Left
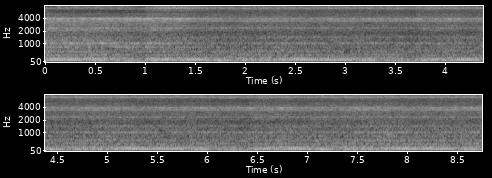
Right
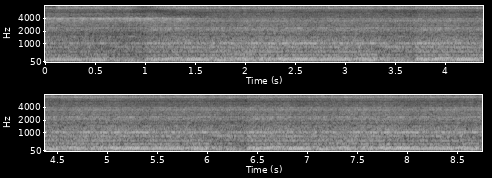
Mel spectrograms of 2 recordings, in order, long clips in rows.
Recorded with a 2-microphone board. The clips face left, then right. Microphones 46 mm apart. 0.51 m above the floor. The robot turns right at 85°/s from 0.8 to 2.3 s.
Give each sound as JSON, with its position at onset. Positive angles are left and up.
{"t": 0.0, "sound": "an engine running", "azimuth_deg": 170, "distance_m": 0.9}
